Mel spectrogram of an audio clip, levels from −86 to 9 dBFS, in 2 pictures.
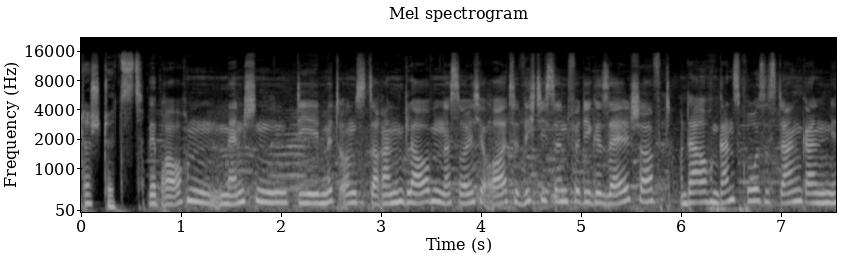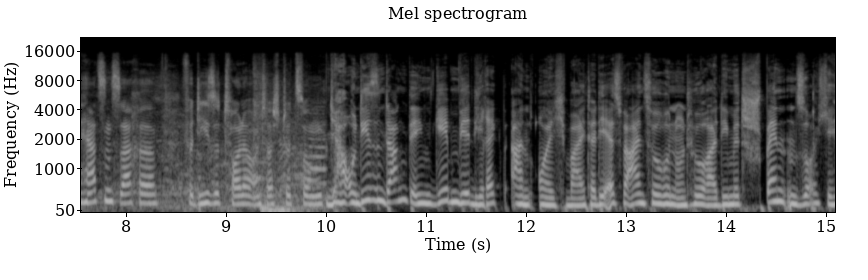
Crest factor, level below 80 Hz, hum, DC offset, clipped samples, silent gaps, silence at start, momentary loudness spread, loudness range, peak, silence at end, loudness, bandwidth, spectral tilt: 14 dB; -42 dBFS; none; under 0.1%; under 0.1%; none; 0 s; 3 LU; 1 LU; -10 dBFS; 0 s; -24 LUFS; 16 kHz; -4.5 dB/octave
